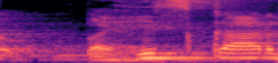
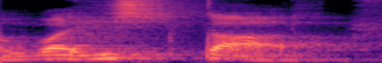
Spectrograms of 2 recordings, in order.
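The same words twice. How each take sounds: First: बहिष्कार said "bahiskar" with plain s; mistaken s sound. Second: बहिष्कार slowly as "vahishkaar"; correct sh sound. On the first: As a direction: say बहिष्कार with s instead of sh. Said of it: "बहिष्कार नहीं होता". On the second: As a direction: draw out बहिष्कार with a clear sh. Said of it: "षटकोण वाला सा आधा". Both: Shown as a demonstration.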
